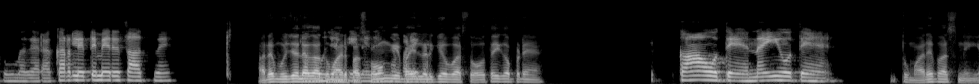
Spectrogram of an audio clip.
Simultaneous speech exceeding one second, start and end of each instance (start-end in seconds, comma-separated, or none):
3.0-4.3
